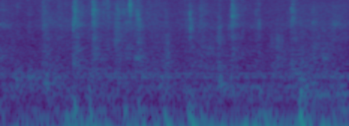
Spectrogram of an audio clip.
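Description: Room tone: a low steady hum with faint scattered clicks and rustling.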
